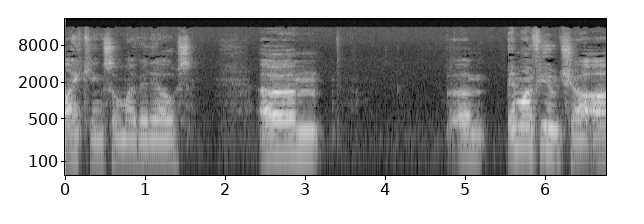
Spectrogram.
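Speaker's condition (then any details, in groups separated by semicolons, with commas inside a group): No condition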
